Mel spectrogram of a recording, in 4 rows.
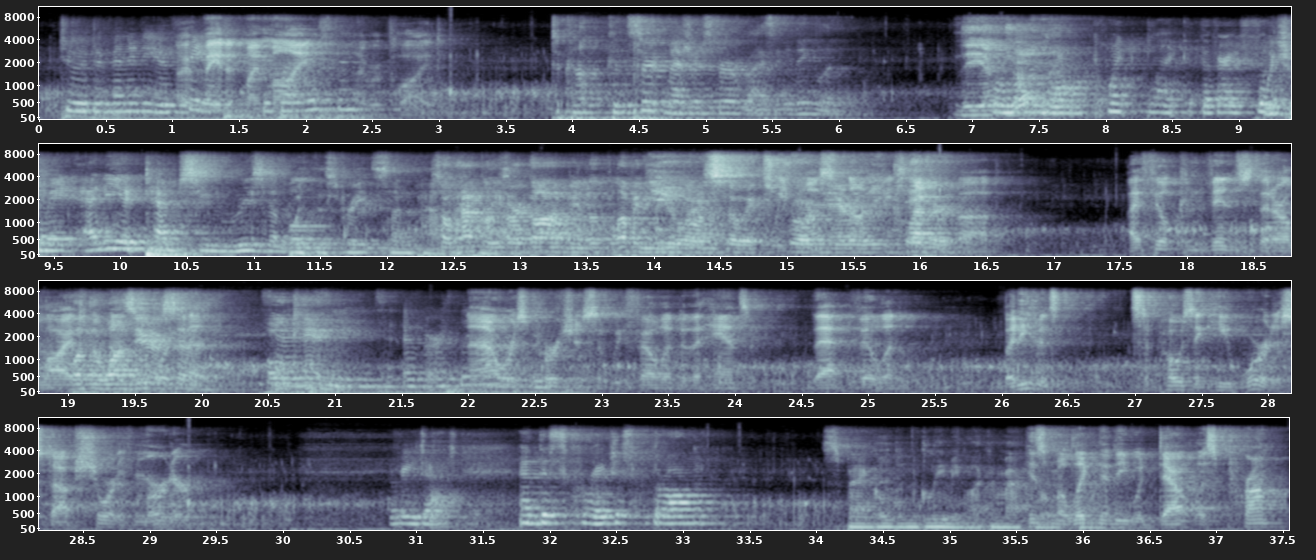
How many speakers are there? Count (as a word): eight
